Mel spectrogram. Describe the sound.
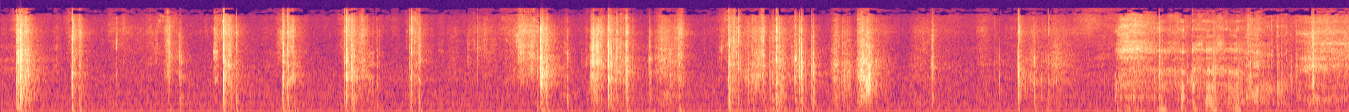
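Tarot cards being shuffled for a reading: many sharp snaps and flicks in an uneven rhythm, ending in a denser, rapid riffling burst. No one speaks.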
